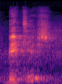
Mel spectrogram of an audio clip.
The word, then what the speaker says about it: wirklich: ¿Wirklich? Wirklich. ¿Cómo se escribe?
